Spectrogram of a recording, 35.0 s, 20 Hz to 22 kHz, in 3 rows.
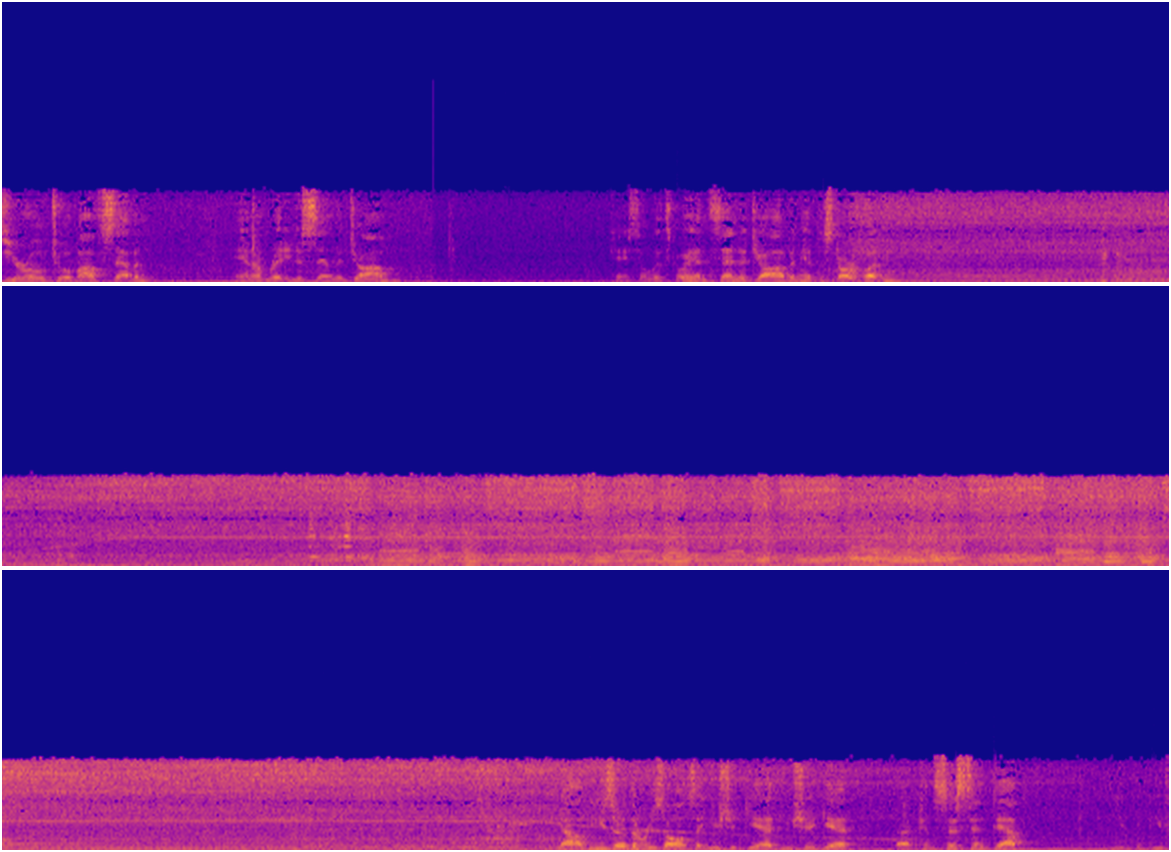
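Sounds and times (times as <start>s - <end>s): engraving spindle whine: 7.7s - 33.3s
motor hum: 7.7s - 34.6s.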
